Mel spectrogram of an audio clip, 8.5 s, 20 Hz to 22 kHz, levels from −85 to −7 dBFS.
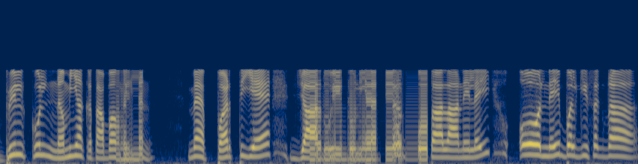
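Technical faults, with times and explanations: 1.55–1.90 s, right after "बिलकुल नमियां कताब": robotic sound from repeated short buffers, a rigid metallic buzz near 133 Hz, likely from roughly 7.5 ms of audio being looped while most of the real audio is skipped.
4.14–5.70 s, ending just before "लाने लेई": robotic sound from repeated short buffers, the same 133 Hz buzz held longer, likely as looped fragments replace most of the incoming signal.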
